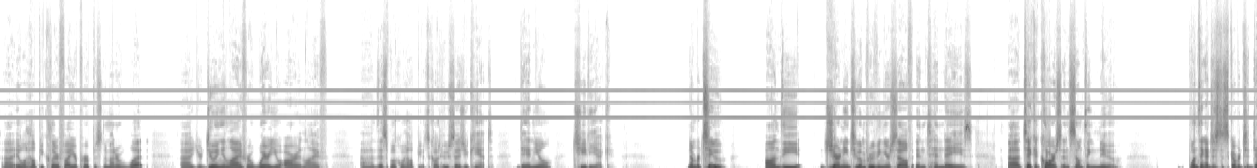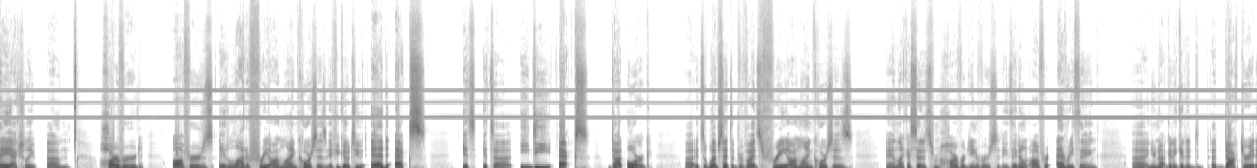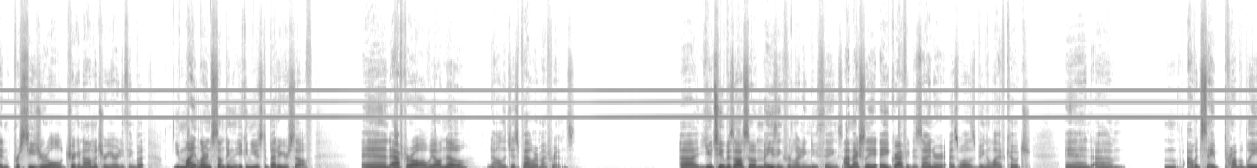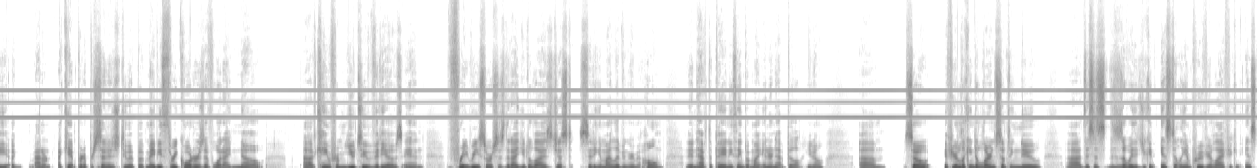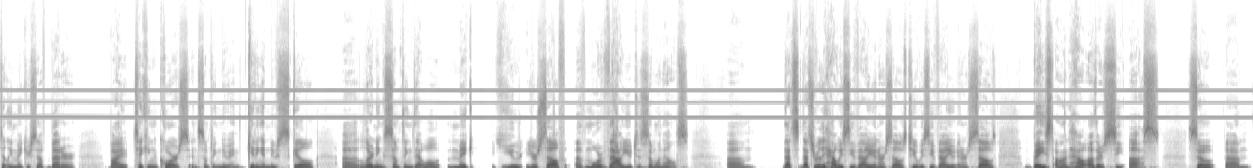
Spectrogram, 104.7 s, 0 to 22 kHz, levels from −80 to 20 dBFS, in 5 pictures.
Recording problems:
high-pitched whine; noticeable; throughout; 7 kHz, 15 dB below the speech

